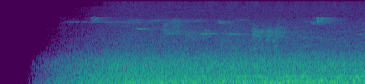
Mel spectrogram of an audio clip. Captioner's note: wind blowing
